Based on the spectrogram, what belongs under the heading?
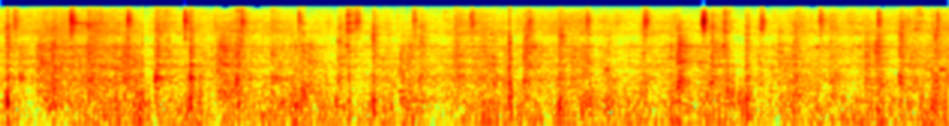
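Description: Railway carriage running along the track: a steady rumble of wheels on rail with frequent irregular clicks and knocks.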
